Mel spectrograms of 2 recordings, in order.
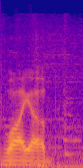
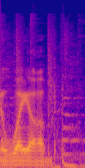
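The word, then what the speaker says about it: Wayob: and grants us blessings it is wab I was pronouncing it wrong yesterday wab is that a god of some sort I was pronouncing it weab s of We Believe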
